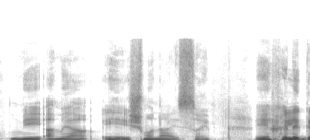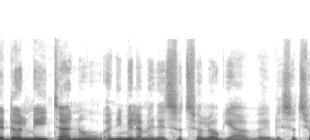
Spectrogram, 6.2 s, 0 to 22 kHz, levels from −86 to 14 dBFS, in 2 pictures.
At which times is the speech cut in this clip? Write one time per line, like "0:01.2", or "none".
0:02.4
